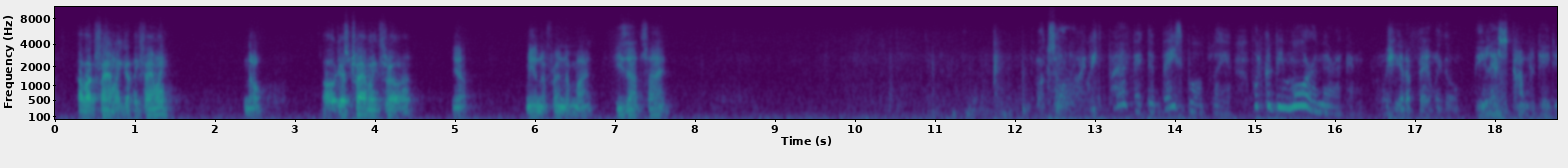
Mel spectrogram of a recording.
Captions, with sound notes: HOW ABOUT FAMILY? GOT ANY FAMILY? NO. OH. JUST TRAVELING THROUGH, HUH? YEAH. ME AND A FRIEND OF MINE. HE'S OUTSIDE. [WHISPERING] Looks all right. He's perfect. A baseball player. What could be more American? I wish he had a family.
